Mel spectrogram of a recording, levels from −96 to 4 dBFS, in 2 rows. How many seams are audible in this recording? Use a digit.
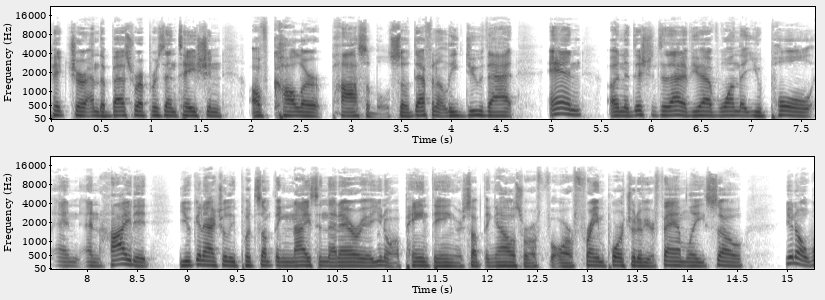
0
